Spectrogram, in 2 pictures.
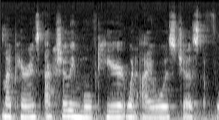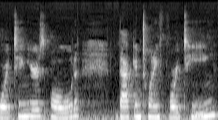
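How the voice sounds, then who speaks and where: Here is an ordinary speaking voice from a woman at medium pitch, with ordinary pitch variation. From Pennsylvania, US, then Texas from age 14. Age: 20s. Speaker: social media content creator. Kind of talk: casual vlog talk to camera.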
